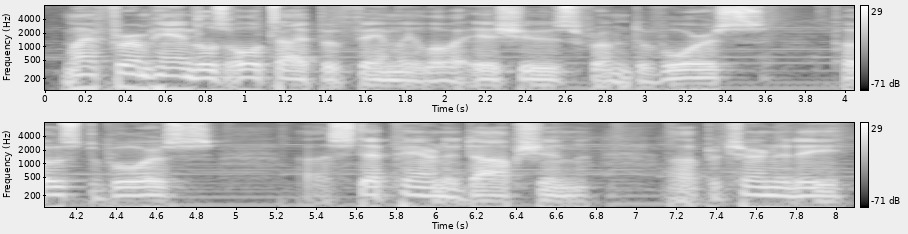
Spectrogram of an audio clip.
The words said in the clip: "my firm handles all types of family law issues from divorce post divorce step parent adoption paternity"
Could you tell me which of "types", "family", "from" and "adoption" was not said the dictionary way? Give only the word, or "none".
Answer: types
